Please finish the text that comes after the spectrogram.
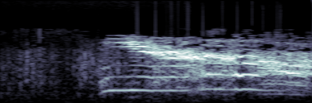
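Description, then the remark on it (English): A single drawn-out cat meow, close and fairly loud, rising then sliding down over about a second after a brief moment of quiet background. “Meow! It's a cat, Miss Brooks.”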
